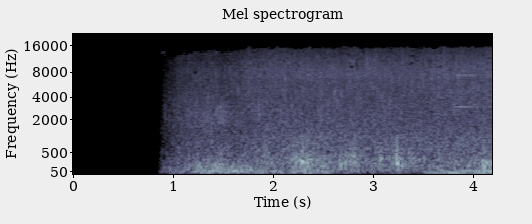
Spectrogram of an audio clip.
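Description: Rain pours steadily outdoors.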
